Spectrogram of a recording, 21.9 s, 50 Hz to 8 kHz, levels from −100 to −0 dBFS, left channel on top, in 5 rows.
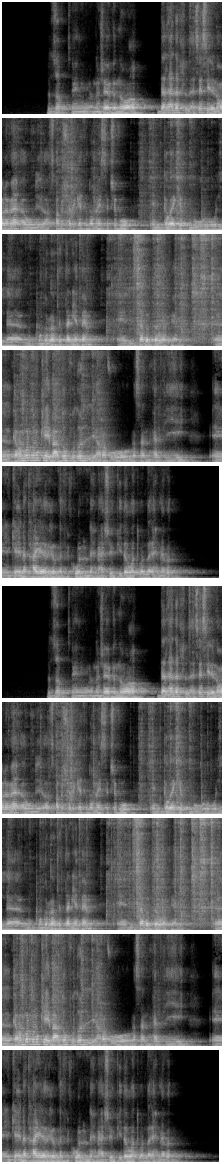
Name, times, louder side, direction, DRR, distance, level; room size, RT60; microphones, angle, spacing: voice 1, 0.9-2.7 3.1-7.0 7.4-10.6 11.1-12.4 13.0-16.9 17.4-21.0, equal, 5° right, 5 dB, 1.1 m, -27 dB
sound 1, 3.3-6.3 6.7-15.4 16.2-16.4, right 4 dB, 50° right, 2.4 m, -39 dB
13.0 x 11.0 x 5.2 m, 1.1 s
head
